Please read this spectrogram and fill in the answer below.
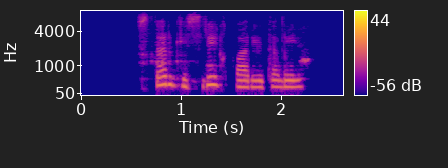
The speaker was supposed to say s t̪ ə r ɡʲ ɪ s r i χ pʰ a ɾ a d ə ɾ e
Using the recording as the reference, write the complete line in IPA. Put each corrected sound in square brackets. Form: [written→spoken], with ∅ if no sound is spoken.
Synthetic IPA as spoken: s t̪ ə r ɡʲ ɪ s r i χ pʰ a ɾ [a→e] d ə [ɾ→l] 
